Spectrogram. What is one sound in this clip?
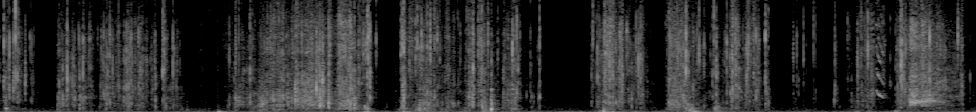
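Foil packs rustle and slide against each other in a cardboard box.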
